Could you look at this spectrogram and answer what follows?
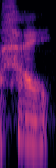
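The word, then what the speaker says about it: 海: Hai is pronounced in the third tone, and O is in the first tone, O.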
